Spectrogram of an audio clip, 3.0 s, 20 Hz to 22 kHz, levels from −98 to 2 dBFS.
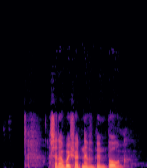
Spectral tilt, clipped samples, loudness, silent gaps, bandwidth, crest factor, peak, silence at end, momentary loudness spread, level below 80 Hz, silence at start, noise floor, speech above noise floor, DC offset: -6 dB/octave; under 0.1%; -26 LUFS; none; 7.6 kHz; 20 dB; -8 dBFS; 0.45 s; 23 LU; -64 dBFS; 0.5 s; -49 dBFS; 24 dB; under 0.1%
